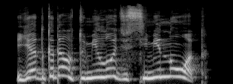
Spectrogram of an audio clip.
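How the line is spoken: Very loud vampire shout. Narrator (Russian): закричал вампир так громко, что испугал и меня, и Ромеуса

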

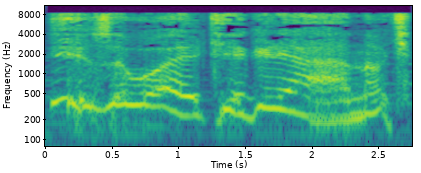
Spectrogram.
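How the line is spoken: Creaky voice. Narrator (Russian): проскрипела одна, особо выделяющаяся уродливостью

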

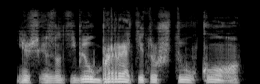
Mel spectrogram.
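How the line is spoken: Hissing. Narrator (Russian): прошипел Шнобби

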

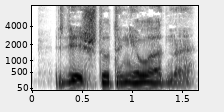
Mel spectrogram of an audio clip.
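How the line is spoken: Muttering. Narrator (Russian): пробормотал Гаррет

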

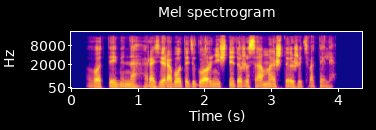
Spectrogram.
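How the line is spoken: Snorting. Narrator (Russian): хмыкнул проводник

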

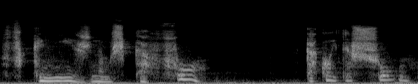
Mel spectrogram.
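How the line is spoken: Whisper. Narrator (Russian): прошептала ручка

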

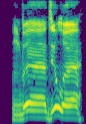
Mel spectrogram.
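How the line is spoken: Stunned drawl. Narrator (Russian): несколько ошарашенно протянул я

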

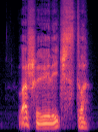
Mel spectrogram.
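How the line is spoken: Weary, almost indifferent. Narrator (Russian): сказал Торч устало, почти равнодушно

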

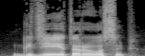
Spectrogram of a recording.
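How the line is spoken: Irritated question. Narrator (Russian): раздраженно спросил Али

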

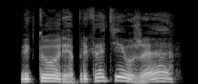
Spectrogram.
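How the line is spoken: Lazy. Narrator (Russian): лениво проговорил я

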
